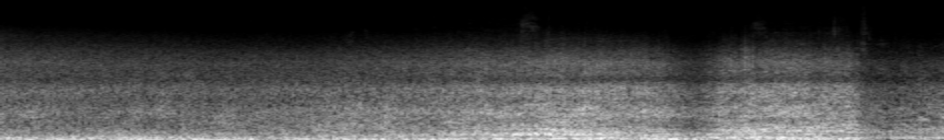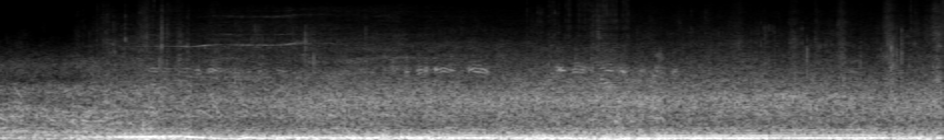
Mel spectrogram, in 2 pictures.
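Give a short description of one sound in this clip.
A jet engine roars loudly overhead, rising and falling as it passes.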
